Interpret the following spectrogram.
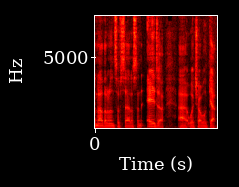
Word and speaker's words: Ede: It is two syllables, as Ada and not Edith.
